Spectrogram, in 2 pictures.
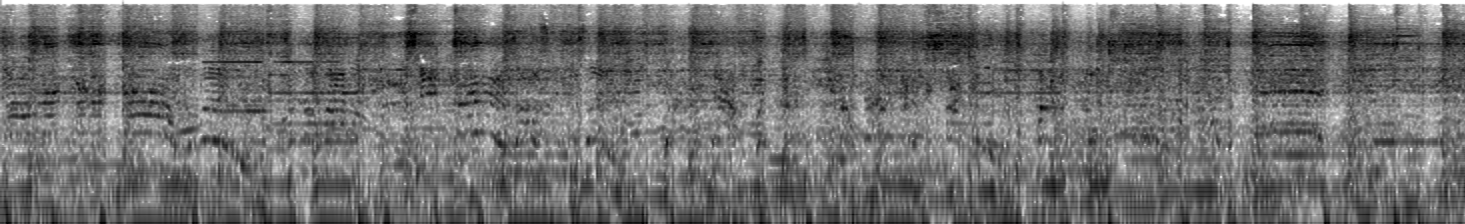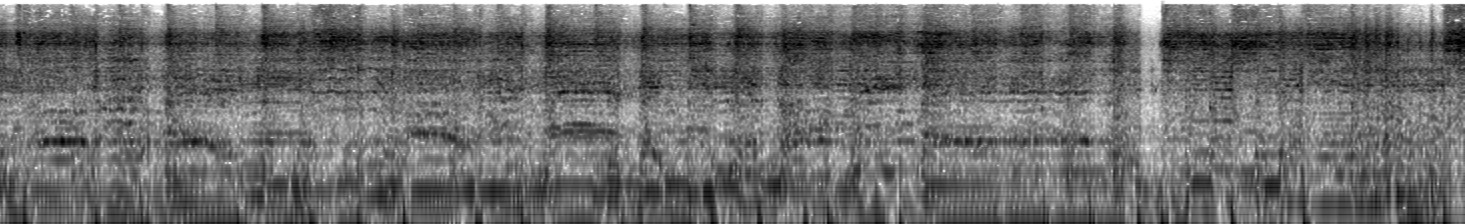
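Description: Live rock band playing loud through the PA: electric guitar, bass and drum kit, with a man singing lead. The band stops briefly near the end, then comes straight back in.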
